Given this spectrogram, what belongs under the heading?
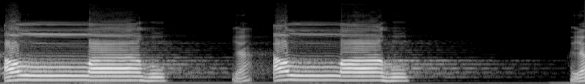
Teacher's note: huruf alif langsung ke huruf lam yang berharakat tasdid dan juga dipanjangkan dua harakat karena di sini terdapat Alif kecil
